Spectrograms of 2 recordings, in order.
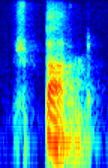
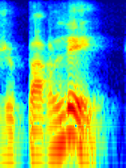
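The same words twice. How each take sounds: First: The final E of parle is silent. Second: The final E of parle is clearly pronounced. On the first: The speaker calls it right. "No, je parle" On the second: The speaker calls it wrong. "bajo ningún punto estoy diciendo je parle"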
